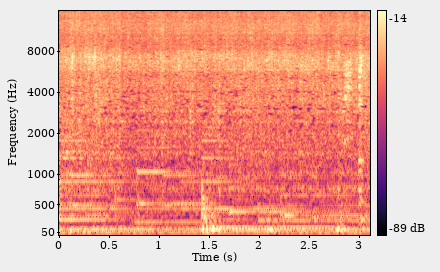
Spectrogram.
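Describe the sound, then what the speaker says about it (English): Plaice shallow frying in extra virgin olive oil over gentle heat, a soft, even, continuous sizzle close by with a couple of faint low knocks of the pan. "Gentle shallow fry."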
